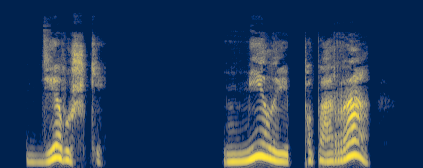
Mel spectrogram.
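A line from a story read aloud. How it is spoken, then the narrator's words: Heavy stutter. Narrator (Russian): сказал он, сильно заикаясь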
